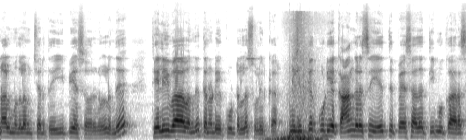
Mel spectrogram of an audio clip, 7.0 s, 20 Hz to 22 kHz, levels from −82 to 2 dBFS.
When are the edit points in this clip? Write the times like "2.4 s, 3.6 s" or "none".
4.2 s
